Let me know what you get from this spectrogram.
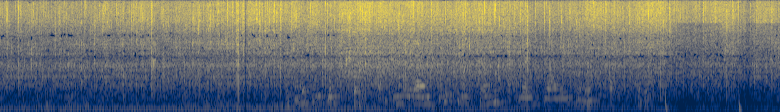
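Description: Ginger-garlic paste and whole spices sizzling steadily in hot oil in a frying pan, stirred with a steel ladle, as the paste fries toward brown.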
